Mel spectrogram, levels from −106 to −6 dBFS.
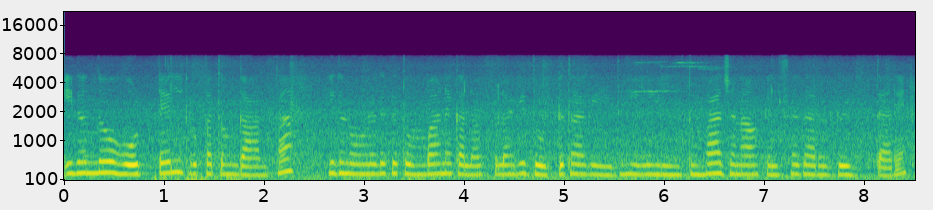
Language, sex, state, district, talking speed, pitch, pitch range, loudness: Kannada, female, Karnataka, Raichur, 100 wpm, 220 Hz, 210-235 Hz, -16 LUFS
